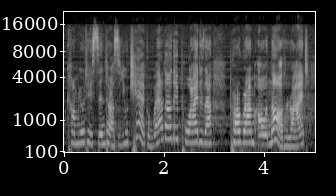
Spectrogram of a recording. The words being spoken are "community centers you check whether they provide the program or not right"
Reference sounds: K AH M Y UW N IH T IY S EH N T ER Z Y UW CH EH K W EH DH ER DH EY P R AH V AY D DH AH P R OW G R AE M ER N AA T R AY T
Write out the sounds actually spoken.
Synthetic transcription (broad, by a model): K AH M Y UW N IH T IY S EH N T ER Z Y UW CH EH K W EH DH ER DH EY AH P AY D DH AH P R OW G R AE M ER N AA T R AY T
